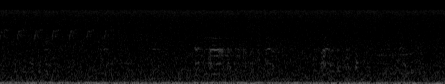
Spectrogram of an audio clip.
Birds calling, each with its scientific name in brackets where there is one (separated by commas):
Erckel's Francolin (Pternistis erckelii), Hawaii Amakihi (Chlorodrepanis virens)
